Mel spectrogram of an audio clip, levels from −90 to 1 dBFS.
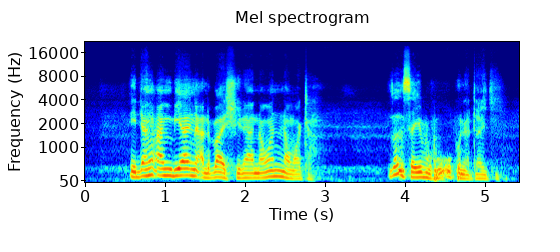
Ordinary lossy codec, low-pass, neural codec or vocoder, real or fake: none; 19.8 kHz; autoencoder, 48 kHz, 32 numbers a frame, DAC-VAE, trained on Japanese speech; fake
